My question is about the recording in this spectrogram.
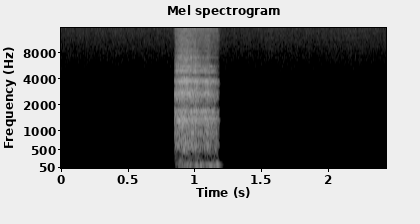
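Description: A man's single short breath, about a third of a second long, between spoken phrases; the rest is silent.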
